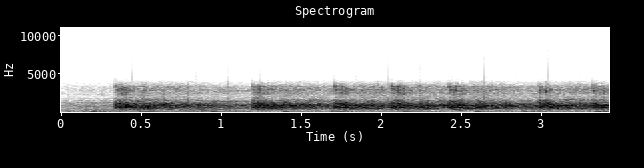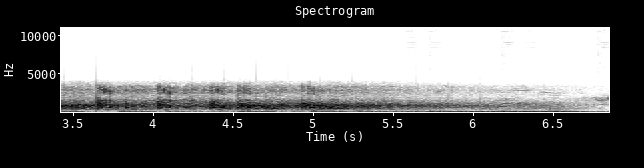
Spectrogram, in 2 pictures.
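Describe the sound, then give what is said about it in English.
Gunfire outside a bar at closing time: many sharp, rapid reports cracking over a loud, continuous noisy rumble that holds for several seconds before cutting off. “Someone just got shot at outside of Broncos on 11th Ave Southwest and 1st Street. Yeah, someone got shot by the bar. Please come, guys. Just come now. Not responding. Gunshots,”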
